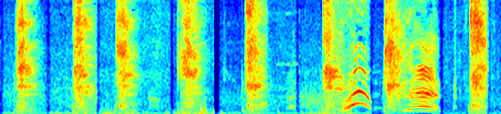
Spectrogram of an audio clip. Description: Idk why but I’ve been recording some of my sneezes since last year and this is the result.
